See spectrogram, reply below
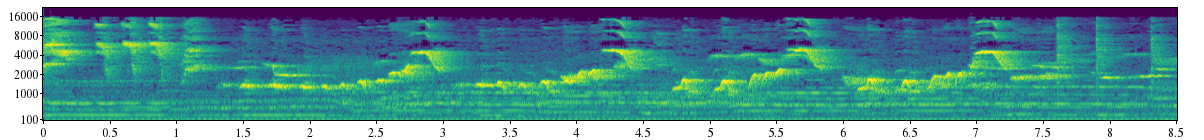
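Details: Rich varied song of a white-rumped shama, used to provoke rival birds: loud upslurred whistles and quick chattering phrases repeated every second or two, with a steady low hum behind.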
